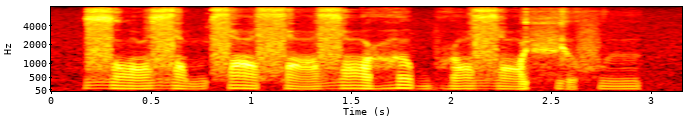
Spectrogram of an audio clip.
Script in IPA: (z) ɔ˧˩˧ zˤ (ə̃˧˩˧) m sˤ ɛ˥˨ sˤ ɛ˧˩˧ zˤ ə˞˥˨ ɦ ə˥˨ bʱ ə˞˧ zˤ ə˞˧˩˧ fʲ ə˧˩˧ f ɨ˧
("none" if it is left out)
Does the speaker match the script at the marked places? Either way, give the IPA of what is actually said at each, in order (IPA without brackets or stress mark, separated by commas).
z, ə˧˩˧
